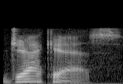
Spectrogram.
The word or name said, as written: jackass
